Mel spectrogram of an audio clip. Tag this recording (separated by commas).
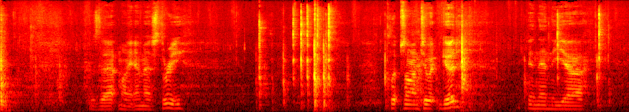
inside a small room, Speech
